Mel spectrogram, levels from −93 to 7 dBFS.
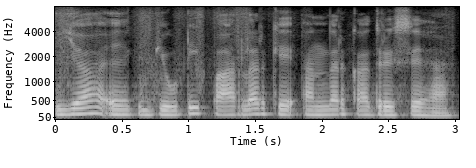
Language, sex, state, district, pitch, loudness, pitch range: Hindi, male, Jharkhand, Garhwa, 120 Hz, -16 LUFS, 115-130 Hz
